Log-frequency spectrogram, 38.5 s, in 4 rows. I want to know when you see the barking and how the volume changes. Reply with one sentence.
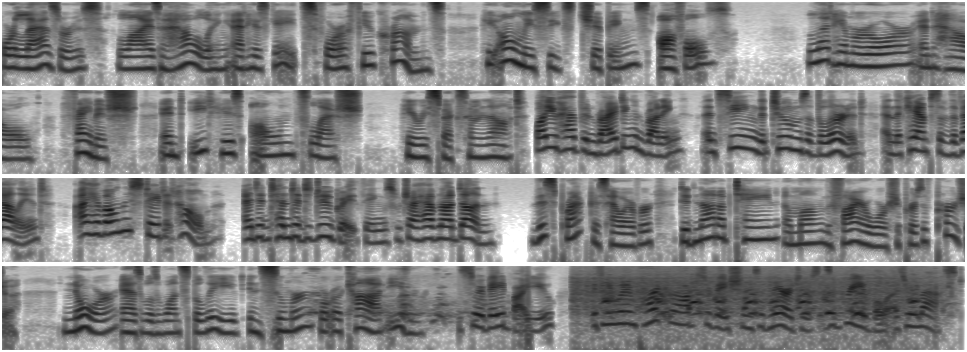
You can hear the barking from 31.6 to 38.4 s, getting louder.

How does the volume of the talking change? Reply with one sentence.
The volume of the talking stays about the same.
